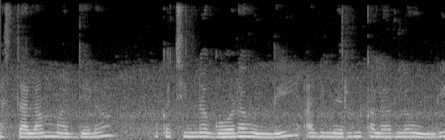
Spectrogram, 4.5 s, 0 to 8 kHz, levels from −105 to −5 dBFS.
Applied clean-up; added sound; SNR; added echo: none; none; none; none.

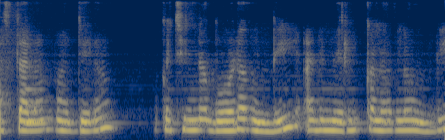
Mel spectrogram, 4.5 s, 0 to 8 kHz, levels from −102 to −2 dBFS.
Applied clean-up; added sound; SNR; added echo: neural mask model DeepFilterNet 3.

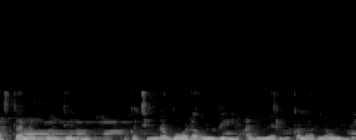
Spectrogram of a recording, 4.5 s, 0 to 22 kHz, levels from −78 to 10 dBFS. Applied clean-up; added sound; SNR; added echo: classical method WPE with log-MMSE.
